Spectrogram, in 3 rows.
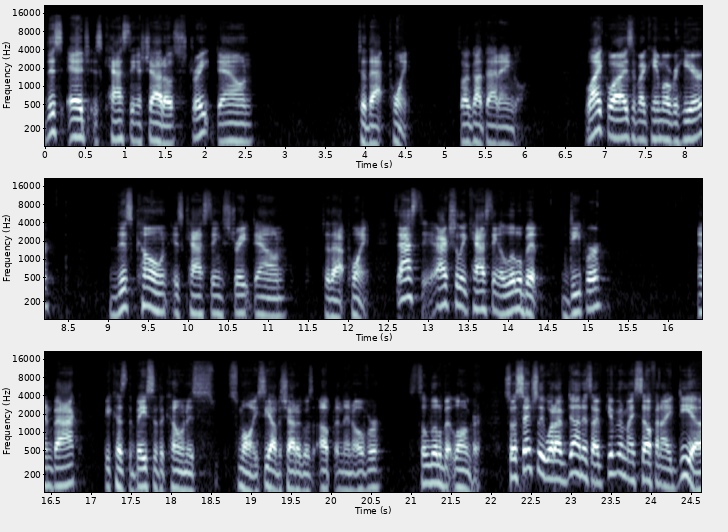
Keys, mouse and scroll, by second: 4.4-7.5 click, 7.4 click, 7.6 click, 7.8 click, 7.9 click, 8.4 click, 9.1 click, 14.5 click, 16.0 click, 16.2 click, 17.4 click, 22.7 click, 23.4 ctrl+-, 23.8 ctrl+-.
